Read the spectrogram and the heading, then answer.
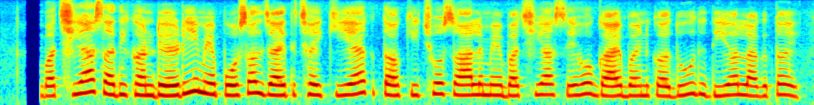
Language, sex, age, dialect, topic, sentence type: Maithili, female, 25-30, Bajjika, agriculture, statement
